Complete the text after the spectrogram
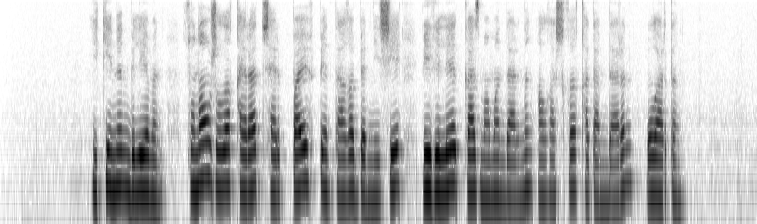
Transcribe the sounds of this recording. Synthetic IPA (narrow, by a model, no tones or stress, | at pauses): je̞kʲe̞nɪnbɪle̞mɪn | so̞nɑwʒəlˠəqʰɑjɾɑt̪ʃæɾɪpːɑje̞fpe̞nt̪ʰɑʁəbɪɾneʃe̞ | b̥e̞lɡʲɪlɪɡazmɑmɑnd̪ɑɾənəɴɑlˠʁɑʃqəqʰɑd̪ɑmd̪ɑɾənwo̞lˠɑɾd̪əɴ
